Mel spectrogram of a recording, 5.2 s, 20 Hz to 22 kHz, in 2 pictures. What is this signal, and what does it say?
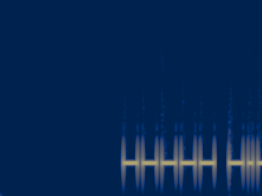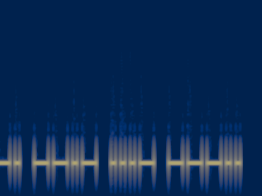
Morse code, heard as a keyed tone, about 25 wpm, 700 Hz. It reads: 0CQV8
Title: Code Groups - 5 Letter:Numbers - 25wpm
